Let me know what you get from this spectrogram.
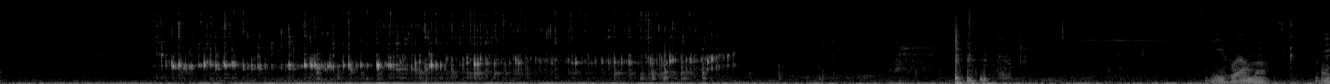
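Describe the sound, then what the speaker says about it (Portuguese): Hot water is poured into a cup of milky coffee, a steady trickling pour lasting several seconds, followed by a spoon clinking and stirring in the cup, close and fairly quiet. "Vamos botar um pouquinho de água quente."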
